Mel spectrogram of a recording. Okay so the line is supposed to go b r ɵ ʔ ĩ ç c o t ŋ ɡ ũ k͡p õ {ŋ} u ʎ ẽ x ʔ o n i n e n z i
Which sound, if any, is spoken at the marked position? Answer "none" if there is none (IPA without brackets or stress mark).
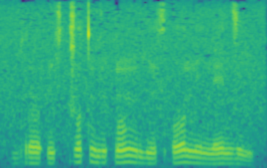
ŋ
